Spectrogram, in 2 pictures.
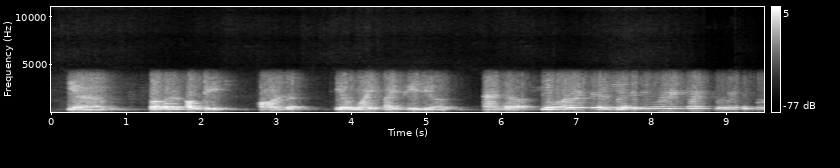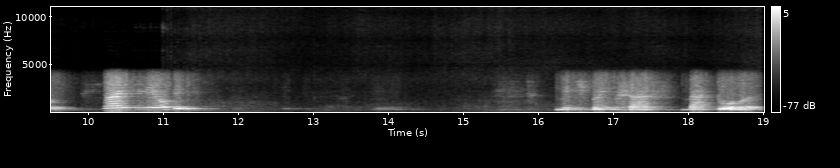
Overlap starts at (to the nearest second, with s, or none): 7 s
